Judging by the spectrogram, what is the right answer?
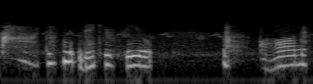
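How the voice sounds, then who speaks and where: An actress playing a brisk, supportive woman friend, urging and expressive, in an old-time radio drama. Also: lowish voice, slight background noise. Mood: curious, playful. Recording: muffled, band-limited 1970s radio broadcast.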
